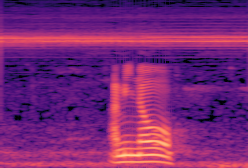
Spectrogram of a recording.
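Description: Steady, high-pitched insect chorus: one unbroken shrill whine.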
